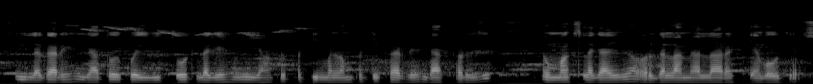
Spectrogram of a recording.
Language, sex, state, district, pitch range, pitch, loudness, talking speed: Hindi, male, Bihar, Supaul, 105-115 Hz, 110 Hz, -37 LUFS, 235 wpm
